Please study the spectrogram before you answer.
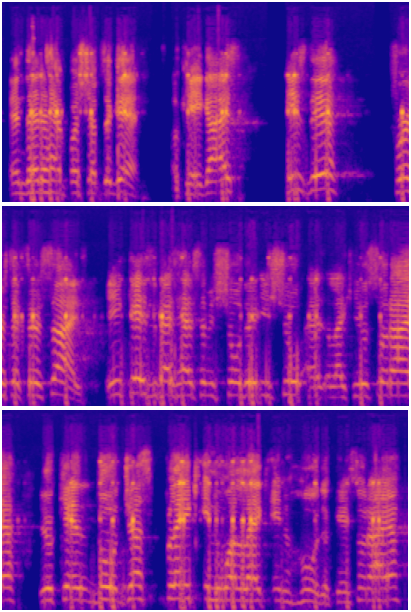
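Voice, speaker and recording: High-pitched, hard-driving gym-bro fitness coach, male. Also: pushed and bright, muffled recording. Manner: high-energy gym-bro encouragement, clipped repeated praise. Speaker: group fitness instructor. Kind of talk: workout class coaching, shouted cues and countdowns. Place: large indoor gym, on a video call.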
